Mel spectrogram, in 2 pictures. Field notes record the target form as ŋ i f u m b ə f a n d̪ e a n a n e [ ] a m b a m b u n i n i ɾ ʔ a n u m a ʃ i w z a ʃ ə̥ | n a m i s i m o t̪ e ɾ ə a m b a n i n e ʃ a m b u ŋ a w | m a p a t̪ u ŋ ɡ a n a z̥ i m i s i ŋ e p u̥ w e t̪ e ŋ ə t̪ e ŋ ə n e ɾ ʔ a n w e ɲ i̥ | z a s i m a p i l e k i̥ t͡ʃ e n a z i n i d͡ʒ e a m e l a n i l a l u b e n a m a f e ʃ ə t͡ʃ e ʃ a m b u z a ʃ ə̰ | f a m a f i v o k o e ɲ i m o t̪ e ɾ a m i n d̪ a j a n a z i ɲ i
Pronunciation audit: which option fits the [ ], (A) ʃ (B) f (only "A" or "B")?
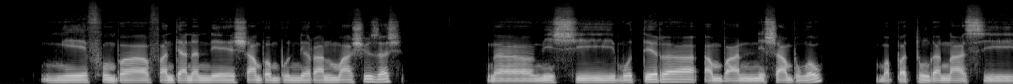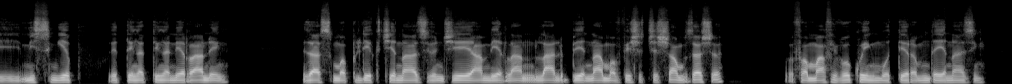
A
